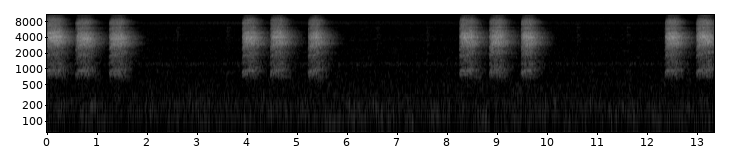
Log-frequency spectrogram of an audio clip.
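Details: Long-tailed shrike calling, a recording meant as a lure to draw a response: grating, buzzy squawks in bursts of three, each burst roughly four seconds apart, with near silence between bursts.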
